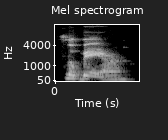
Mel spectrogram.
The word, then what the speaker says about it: Flaubert: Number 7, this novel by Gustave Flaubert, some people pronounce it Flaubert, was met with disapproval.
